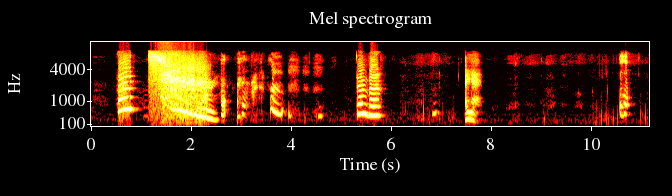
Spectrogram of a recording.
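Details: An adult's fake sneeze, one loud and forceful, followed by a 9-month-old baby giggling and laughing in a small room; sneezing.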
